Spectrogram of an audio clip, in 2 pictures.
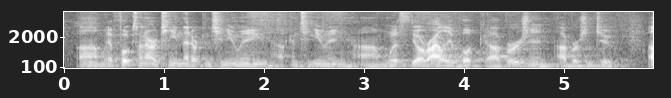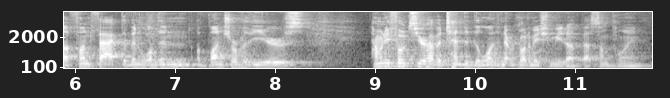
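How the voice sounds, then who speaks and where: Audible room echo surrounds a man with a fairly low pitch. He talks at a very fast pace. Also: ordinary pitch variation. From New Jersey, US. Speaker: tech company founder, conference speaker. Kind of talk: conference talk. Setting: stage with audience.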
